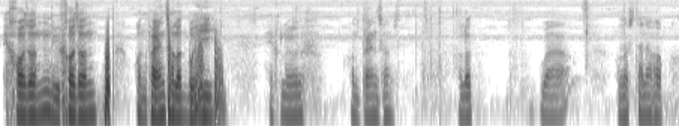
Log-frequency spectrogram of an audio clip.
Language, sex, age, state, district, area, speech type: Assamese, male, 45-60, Assam, Darrang, rural, spontaneous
